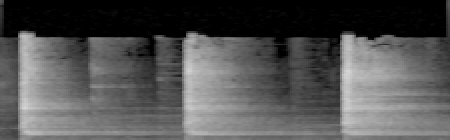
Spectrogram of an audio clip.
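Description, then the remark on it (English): Three loud, sharp knocks on a front door land about a second apart, each ringing out briefly before the next, with no voices around them. “And just then I heard a knock at the front door.”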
